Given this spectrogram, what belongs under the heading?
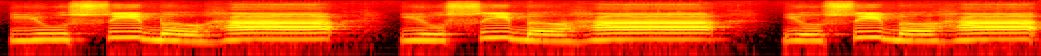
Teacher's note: यहाँ पर सौद मोटा भी रहेगा और सीन की सीन नहीं, सीटी की आवाज़ जाहिर भी होगी, क्योंकि सौद के अंदर भी हर्फ सफ़ीर पाया जाता है।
